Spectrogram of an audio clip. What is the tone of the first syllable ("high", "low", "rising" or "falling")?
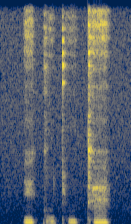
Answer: high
